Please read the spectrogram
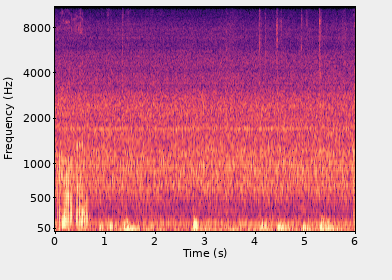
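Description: Faint steady microphone hiss (room tone), with a few soft, low thumps: a small one near the start and another about three seconds in.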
